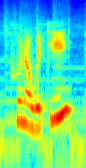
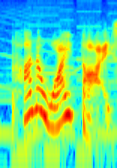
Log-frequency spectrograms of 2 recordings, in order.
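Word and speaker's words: Punnawithi: So, you know, like, there's one stop, it's Punawiti, but it looks like, if you don't know how to pronounce it, it looks like it says Panawaitai.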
